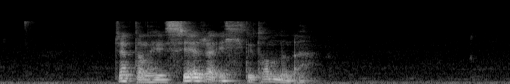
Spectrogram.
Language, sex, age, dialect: Faroese, male, 15-35, Suðurstreymoy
